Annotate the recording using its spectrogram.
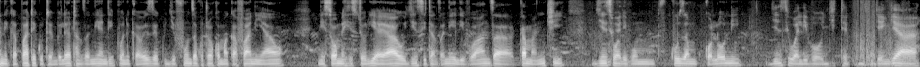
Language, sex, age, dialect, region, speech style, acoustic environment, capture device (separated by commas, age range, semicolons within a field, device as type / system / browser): Swahili, male, 18-24, Kenya - Nairobi Sheng-influenced, Kenya, relaxed, people talking, mobile / Linux / Chrome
